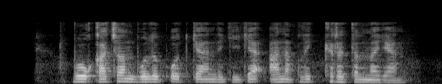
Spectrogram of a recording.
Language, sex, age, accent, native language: Uzbek, male, 18-24, Namangan, Uzbek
